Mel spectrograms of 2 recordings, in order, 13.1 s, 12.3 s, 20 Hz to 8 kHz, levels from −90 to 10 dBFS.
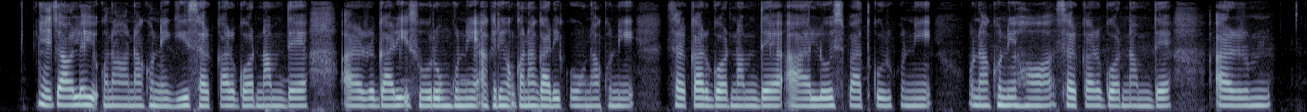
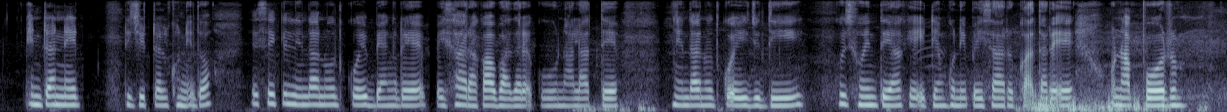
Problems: background sounds at intervals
